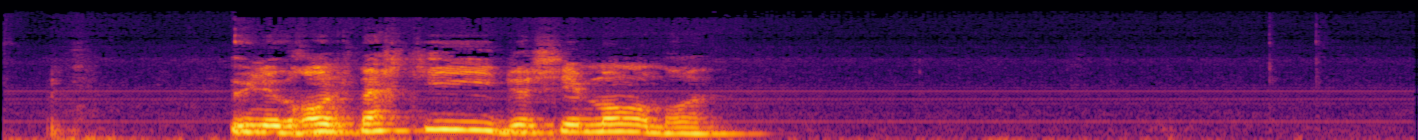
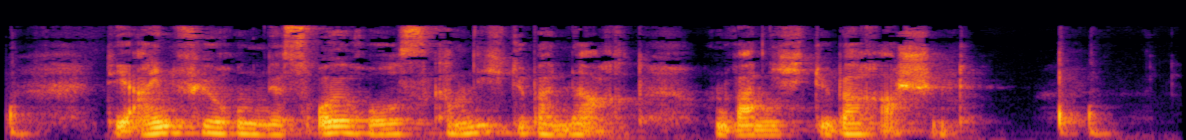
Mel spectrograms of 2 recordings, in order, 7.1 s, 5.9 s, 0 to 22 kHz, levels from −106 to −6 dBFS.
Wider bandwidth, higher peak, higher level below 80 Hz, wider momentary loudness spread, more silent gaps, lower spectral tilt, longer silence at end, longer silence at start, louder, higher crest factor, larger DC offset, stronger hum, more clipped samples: second, 9.2 kHz vs 11.5 kHz; about the same, -4 dBFS vs -6 dBFS; about the same, -54 dBFS vs -58 dBFS; second, 11 LU vs 18 LU; neither; first, -8 dB/octave vs -5 dB/octave; first, 3.3 s vs 0.35 s; first, 0.25 s vs 0.05 s; first, -19 LUFS vs -25 LUFS; about the same, 20 dB vs 20 dB; neither; neither; neither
